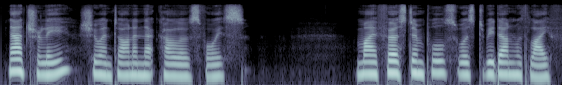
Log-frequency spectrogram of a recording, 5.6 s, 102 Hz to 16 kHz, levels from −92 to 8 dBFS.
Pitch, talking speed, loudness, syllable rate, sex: 195 Hz, 180 wpm, -20 LUFS, 5.8 syllables/s, female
